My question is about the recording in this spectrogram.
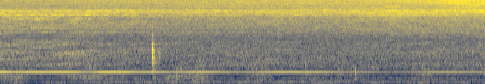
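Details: Vacuum running with steady mid-pitched motor tone and constant airy rush, suspected air leak at the exhaust; cause unconfirmed.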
